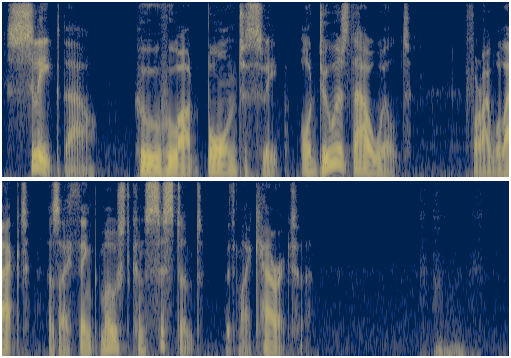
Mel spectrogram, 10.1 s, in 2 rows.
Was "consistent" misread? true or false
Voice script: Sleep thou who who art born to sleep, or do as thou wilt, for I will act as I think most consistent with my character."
false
